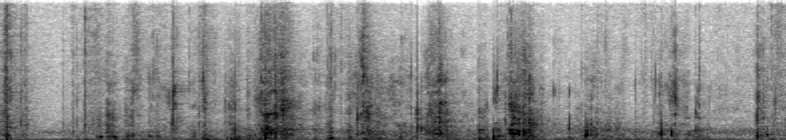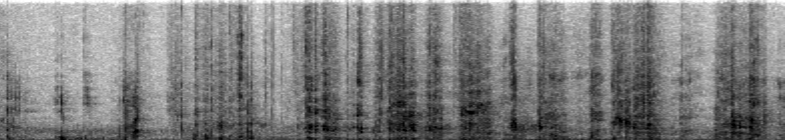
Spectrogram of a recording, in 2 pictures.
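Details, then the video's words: Close-up ASMR recording of a puppy at mealtime: rapid crisp crunches, scraping and clicking bites come in quick clusters with brief pauses, set in a small indoor room. "Immersion listening to a puppy eating with clicking sound"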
